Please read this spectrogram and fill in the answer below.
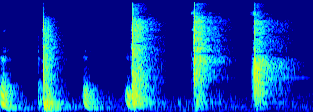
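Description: A man clapping his hands slowly and evenly, about two claps a second, in mock applause.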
